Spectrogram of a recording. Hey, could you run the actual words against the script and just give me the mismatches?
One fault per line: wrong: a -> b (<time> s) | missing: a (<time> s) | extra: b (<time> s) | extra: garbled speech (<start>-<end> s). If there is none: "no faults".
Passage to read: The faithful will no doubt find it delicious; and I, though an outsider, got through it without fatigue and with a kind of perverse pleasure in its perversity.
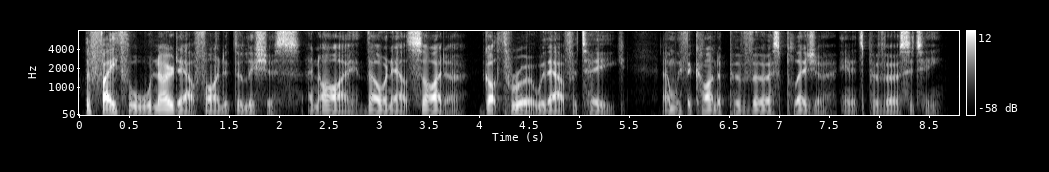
no faults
